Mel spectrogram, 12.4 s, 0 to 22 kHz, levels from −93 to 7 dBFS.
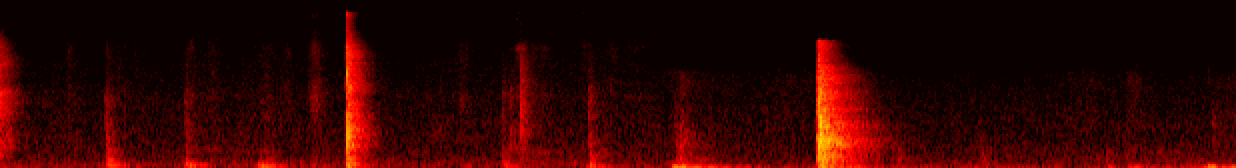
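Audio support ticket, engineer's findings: Stereo read as mono from 6.51 s to end: sound drops to half speed, a full octave (12 semitones) low, faint mirrored image in upper spectrum. Probable component: decoder/channel handling; interleaved L/R samples consumed sequentially as one channel.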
